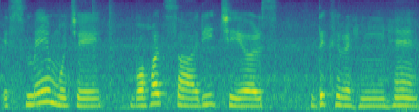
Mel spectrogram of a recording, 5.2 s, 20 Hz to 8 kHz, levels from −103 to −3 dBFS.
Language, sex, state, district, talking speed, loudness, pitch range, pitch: Hindi, female, Madhya Pradesh, Katni, 90 wpm, -18 LUFS, 195-230 Hz, 205 Hz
